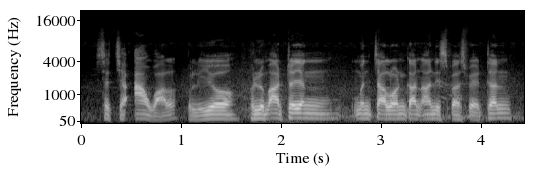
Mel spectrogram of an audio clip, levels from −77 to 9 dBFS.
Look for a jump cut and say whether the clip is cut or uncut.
cut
